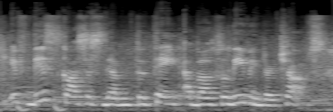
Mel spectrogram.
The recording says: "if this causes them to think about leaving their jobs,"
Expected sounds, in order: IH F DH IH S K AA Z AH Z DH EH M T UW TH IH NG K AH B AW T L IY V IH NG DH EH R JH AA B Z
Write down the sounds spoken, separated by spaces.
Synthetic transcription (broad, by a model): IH F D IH S K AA S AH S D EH M T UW T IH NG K AH B AW T L IY V IH NG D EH R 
